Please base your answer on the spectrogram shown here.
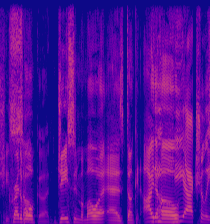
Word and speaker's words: Momoa: You either say MoMA or Momoma. It's Momoa.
